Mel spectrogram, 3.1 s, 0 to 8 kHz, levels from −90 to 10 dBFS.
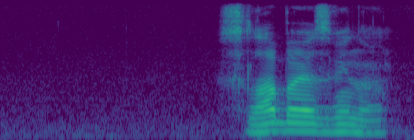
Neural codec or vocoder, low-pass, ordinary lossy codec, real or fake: none; 7.2 kHz; none; real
